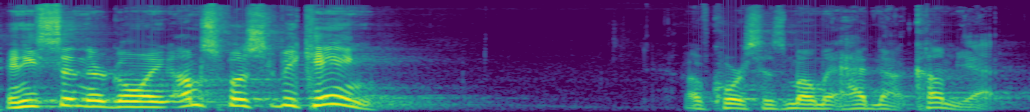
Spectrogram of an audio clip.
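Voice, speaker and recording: Fervent preacher in a reverberant hall. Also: male voice, sits high, big pitch swings, moderate pace. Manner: call-and-response, asks congregation "Amen?"; rises to loud, fervent passages, drops to quiet asides. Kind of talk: sermon.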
